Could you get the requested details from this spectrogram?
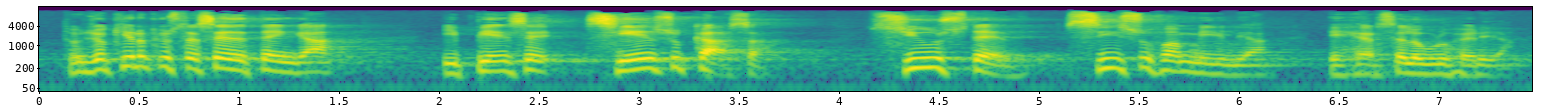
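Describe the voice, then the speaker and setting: A man's voice: high-pitched, long reverb tail. A man preaching a teaching sermon, emphatic, asking listeners to repeat after him and take notes.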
